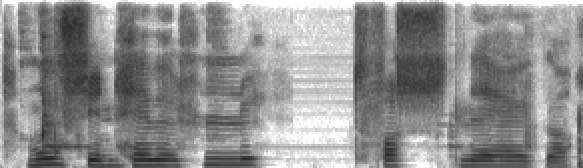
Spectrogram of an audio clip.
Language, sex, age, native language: Icelandic, male, 40-49, Icelandic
